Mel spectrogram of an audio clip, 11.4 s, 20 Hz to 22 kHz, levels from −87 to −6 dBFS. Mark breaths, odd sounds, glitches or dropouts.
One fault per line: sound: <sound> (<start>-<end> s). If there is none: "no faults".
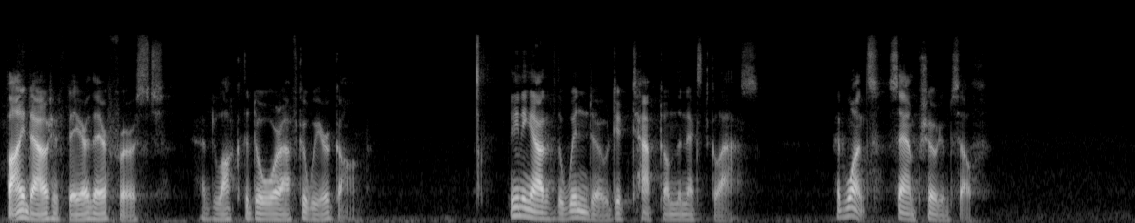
no faults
